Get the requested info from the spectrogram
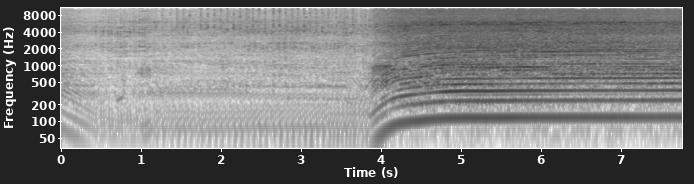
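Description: Electric blender motor switched off, its hum winding down, then switched back on about four seconds in, spinning up quickly to a steady hum.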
